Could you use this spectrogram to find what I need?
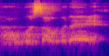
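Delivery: curious daughter. Retold or imitated. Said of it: "She's like".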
